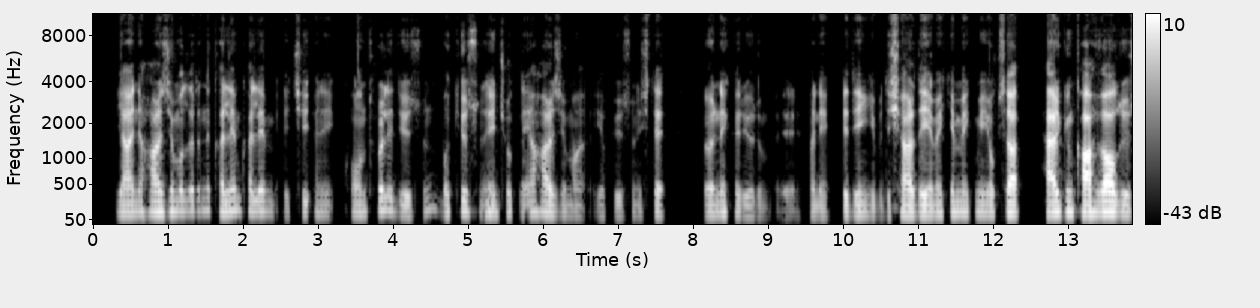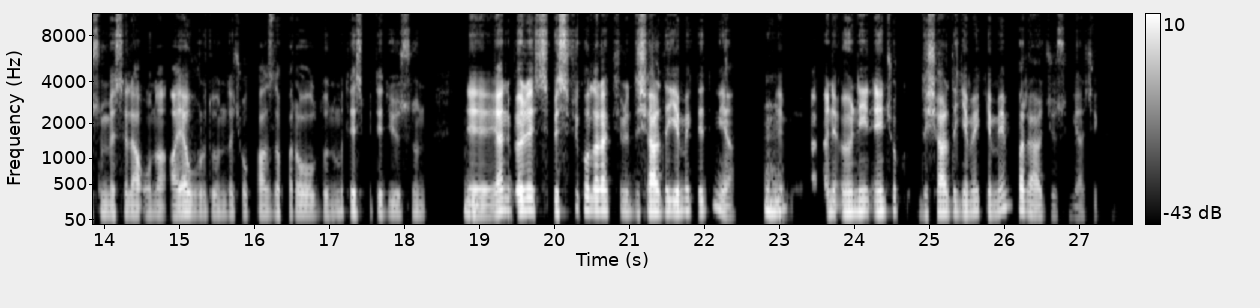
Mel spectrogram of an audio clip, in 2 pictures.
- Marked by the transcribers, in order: none
- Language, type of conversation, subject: Turkish, podcast, Para biriktirmeyi mi, harcamayı mı yoksa yatırım yapmayı mı tercih edersin?
- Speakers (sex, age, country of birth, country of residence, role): male, 20-24, Turkey, Poland, guest; male, 30-34, Turkey, Spain, host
